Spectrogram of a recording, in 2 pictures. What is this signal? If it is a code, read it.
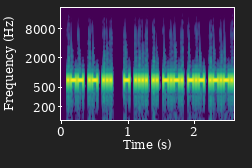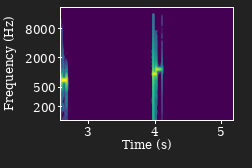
Morse code, heard as a keyed tone, about 42 wpm, 700 Hz. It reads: WAS THICK.
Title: Sentences from Top 1600 Words 45wpm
